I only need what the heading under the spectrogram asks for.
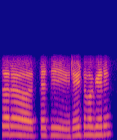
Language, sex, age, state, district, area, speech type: Marathi, male, 18-30, Maharashtra, Jalna, urban, conversation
